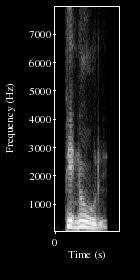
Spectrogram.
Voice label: "pinnule", Indian; Dictionary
